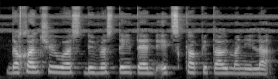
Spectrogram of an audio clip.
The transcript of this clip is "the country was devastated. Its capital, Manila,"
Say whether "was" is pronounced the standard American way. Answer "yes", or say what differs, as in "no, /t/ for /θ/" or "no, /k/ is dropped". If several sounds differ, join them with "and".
no, /s/ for /z/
